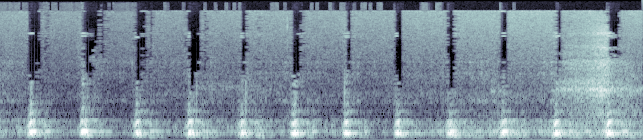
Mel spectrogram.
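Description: A Roffie white noise sound machine plays a steady heartbeat track: about a dozen evenly spaced, soft double thumps, loud and close, with a faint hiss building toward the end.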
